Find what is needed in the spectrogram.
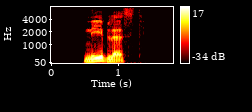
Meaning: second-person singular subjunctive I of nebeln
- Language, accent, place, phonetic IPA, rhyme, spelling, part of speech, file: German, Germany, Berlin, [ˈneːbləst], -eːbləst, neblest, verb, De-neblest.ogg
